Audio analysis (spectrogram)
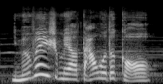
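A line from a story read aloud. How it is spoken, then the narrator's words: Girl's hoarse desperate shout. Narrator (Chinese): 姑娘声嘶力竭地喊着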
